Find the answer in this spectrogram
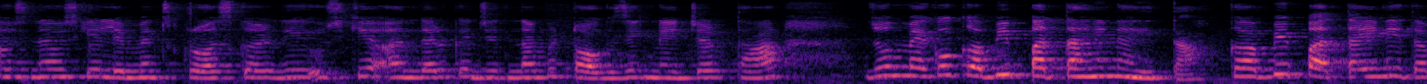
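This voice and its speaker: A young woman with a high voice tells a story from her own life in a chatty vlog. She slips English words into her speech and acts out what others said in changed voices. The room adds a noticeable echo. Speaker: vlogger.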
